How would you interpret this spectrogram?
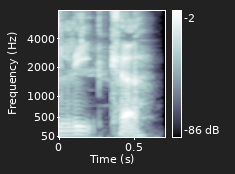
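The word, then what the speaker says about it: Liedtke: old worlds go to martin litki l-i-e-d-t-k-e that's martin litka that's how you say it welsh guy and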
